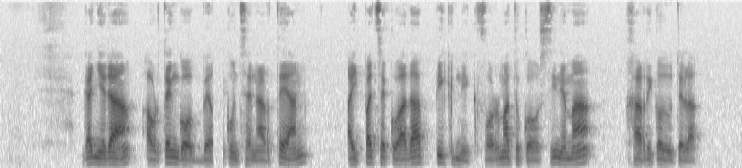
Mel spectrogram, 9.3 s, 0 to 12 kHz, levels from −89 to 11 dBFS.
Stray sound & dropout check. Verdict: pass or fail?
fail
